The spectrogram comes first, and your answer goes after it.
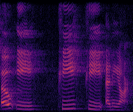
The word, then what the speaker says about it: Hoeppner: Yeah, it's spelled, it's German. It's my husband's fault. It's Hoeppner.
